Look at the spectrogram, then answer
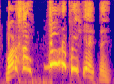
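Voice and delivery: very high-pitched mimicked grievance; mock complaint.

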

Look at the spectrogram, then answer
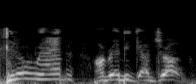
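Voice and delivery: high, breathless-with-news child imitation; gleeful high-pitched tattling; excited kids. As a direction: mimic a kid bursting to tell.

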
